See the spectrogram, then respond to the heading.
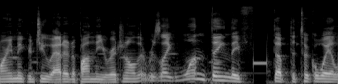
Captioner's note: beep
